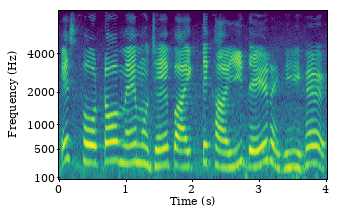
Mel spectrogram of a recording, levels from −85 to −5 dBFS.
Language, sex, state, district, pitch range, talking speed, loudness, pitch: Hindi, female, Madhya Pradesh, Katni, 235-295 Hz, 135 wpm, -12 LUFS, 275 Hz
